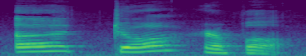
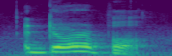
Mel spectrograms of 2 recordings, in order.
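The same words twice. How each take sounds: First: Slow "adorable", a-do-ra-ble; syllable by syllable. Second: Said in the usual way. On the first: Shown as a demonstration. Teacher showing a four-syllable word, "adorable" slowly syllable by syllable. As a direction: draw "adorable" out in separate beats. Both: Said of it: "that has four syllable".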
